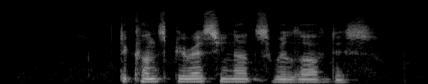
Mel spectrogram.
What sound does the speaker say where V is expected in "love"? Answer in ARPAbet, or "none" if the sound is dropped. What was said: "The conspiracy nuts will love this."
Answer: V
